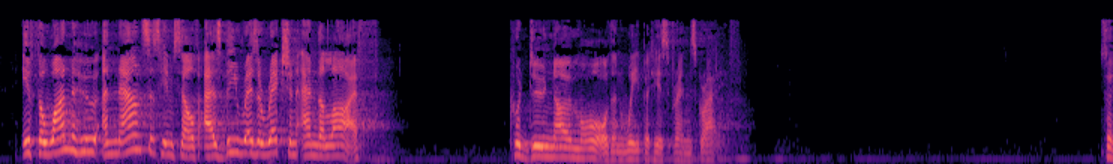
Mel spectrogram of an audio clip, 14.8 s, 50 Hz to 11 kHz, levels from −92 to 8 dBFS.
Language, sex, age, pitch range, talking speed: English, male, 50-69, 125-180 Hz, 95 wpm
